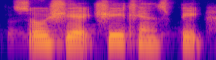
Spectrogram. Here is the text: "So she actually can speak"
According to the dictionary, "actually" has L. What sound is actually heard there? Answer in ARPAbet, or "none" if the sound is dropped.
none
